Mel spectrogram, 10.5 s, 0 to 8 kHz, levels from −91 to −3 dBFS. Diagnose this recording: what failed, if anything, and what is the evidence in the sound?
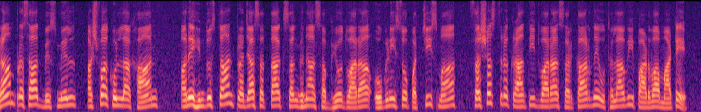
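Nothing failed; no fault is audible in the speech.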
